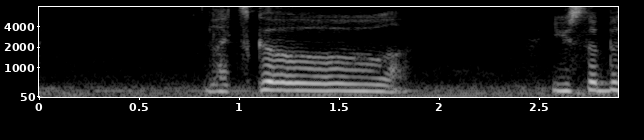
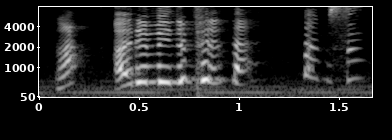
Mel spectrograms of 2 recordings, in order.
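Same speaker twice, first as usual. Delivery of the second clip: high, loud, fast yelp of alarm; flustered outburst; 13 semitones higher, 9 dB louder, faster than usual. Real, not acted. Streamer reacting to an accidental pin, real flustered cry. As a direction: blurt it out in a sudden panic.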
